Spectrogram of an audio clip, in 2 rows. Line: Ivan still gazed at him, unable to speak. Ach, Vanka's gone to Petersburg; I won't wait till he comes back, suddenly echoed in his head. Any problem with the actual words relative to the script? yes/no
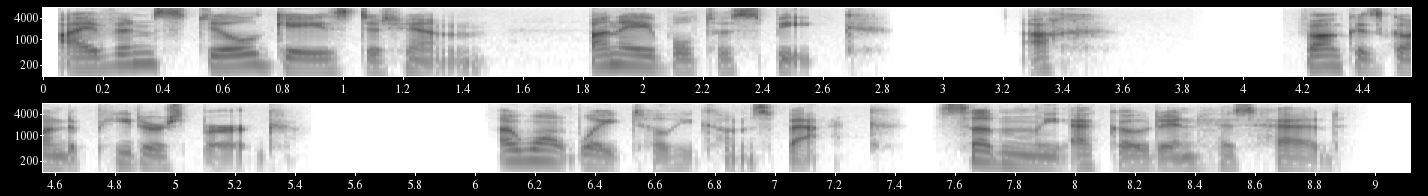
no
